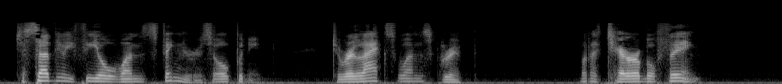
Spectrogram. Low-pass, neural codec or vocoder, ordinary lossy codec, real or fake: 7.2 kHz; codec, 16 kHz, 1 kbps, FunCodec, trained on Chinese and English, 50 frames a second; MP3, 32 kbps; fake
